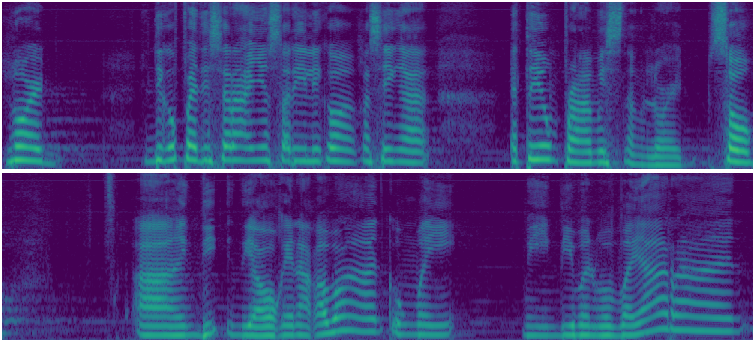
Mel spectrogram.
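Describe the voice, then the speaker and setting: A man's voice: high-pitched, normal speed, a little mellow, clear, resonant tone, long reverb tail. A man giving a conversational sermon in Tagalog and English, often checking in with the audience with "No?" and hitting key words with emphasis. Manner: frequent "No?" tag questions to the audience. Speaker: preacher.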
